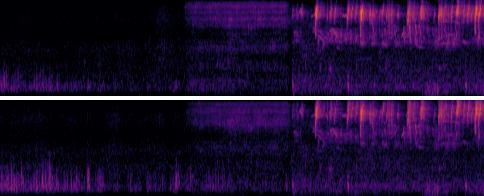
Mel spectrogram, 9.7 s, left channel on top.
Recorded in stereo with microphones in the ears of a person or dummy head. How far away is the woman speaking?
No woman speaking in this recording.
